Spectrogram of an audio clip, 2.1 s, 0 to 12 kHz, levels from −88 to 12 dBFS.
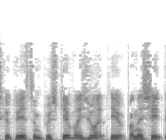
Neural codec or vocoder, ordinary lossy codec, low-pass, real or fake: autoencoder, 22.05 kHz, a latent of 192 numbers a frame, VITS, trained on many speakers; MP3, 32 kbps; 9.9 kHz; fake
